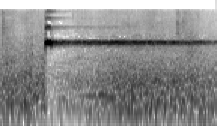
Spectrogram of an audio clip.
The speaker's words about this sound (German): Er pfeift und das Echo zeigt die besondere Akustik im letzten großen Raum vor dem Ausgang.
